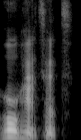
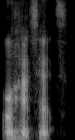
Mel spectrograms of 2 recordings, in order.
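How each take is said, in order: First: The first word rhymes with English 'too'. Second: The same.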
